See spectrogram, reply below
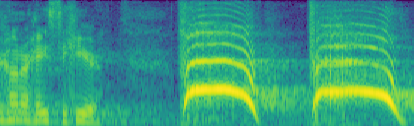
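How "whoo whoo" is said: very high, loud imitated deer blow; deer blow whoo. Preacher imitating a deer snorting whoo at a hunter.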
